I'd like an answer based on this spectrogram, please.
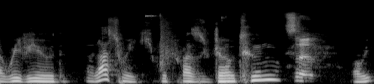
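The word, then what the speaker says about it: Jotunn: last week which was Jo tun so or Yun if you want yon you you don't pronounce the J whatever and this one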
